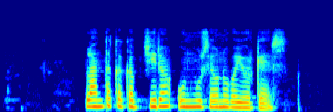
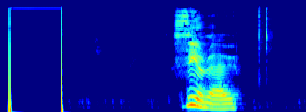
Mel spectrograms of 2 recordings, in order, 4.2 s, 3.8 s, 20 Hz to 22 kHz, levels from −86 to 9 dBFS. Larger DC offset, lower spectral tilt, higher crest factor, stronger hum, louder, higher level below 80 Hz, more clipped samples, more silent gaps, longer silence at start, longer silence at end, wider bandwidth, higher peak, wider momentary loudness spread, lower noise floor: neither; first, -7.5 dB/octave vs -5 dB/octave; second, 16 dB vs 24 dB; neither; first, -19 LUFS vs -23 LUFS; second, -62 dBFS vs -42 dBFS; neither; neither; first, 1.1 s vs 0.1 s; second, 0.65 s vs 0.9 s; second, 7.2 kHz vs 16.5 kHz; about the same, -4 dBFS vs -2 dBFS; second, 9 LU vs 15 LU; second, -67 dBFS vs -81 dBFS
